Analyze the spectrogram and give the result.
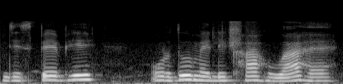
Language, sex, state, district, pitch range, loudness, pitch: Hindi, female, Jharkhand, Ranchi, 170-200 Hz, -14 LUFS, 185 Hz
